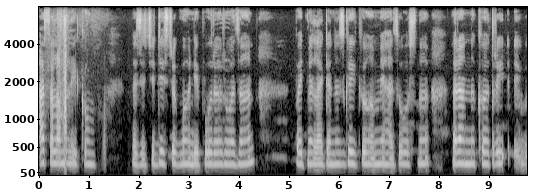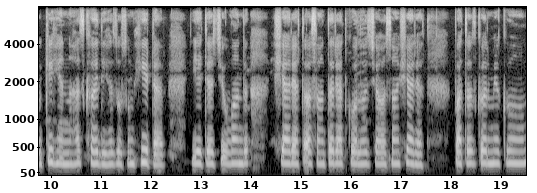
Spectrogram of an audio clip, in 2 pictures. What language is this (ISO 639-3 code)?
kas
